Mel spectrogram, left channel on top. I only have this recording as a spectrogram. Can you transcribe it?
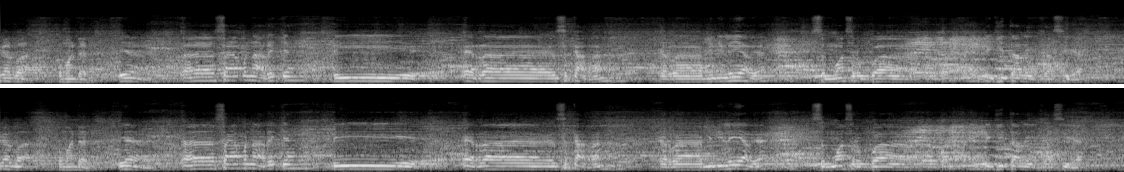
Pak Komandan. Ya, sangat menarik ya di era sekarang karena milenial ya, semua serba digitalisasi ya.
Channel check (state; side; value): normal; both; correlation 0.34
